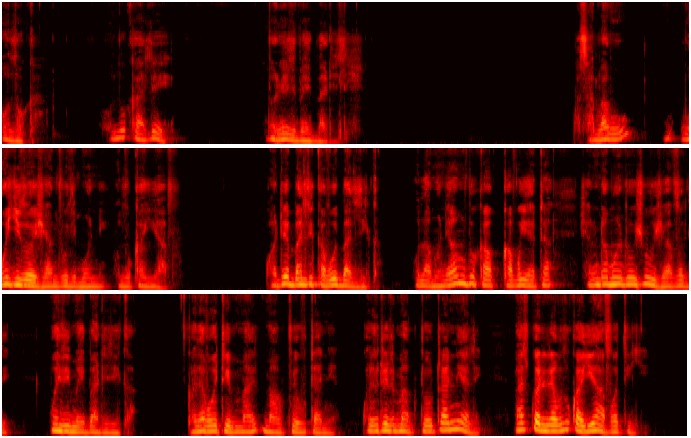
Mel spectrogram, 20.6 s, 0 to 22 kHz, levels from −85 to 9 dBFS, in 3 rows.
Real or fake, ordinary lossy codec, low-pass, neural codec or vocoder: real; none; none; none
